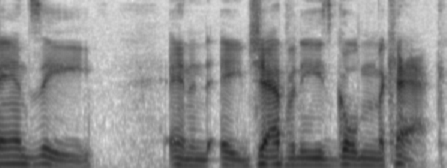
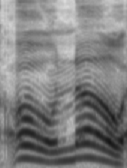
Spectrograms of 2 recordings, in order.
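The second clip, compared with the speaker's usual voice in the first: high-pitched pretend horror; mock dismay; 9 semitones higher, 4 dB louder than usual. Friends seeing him fall into a ravine, mock dismay. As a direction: wail it in mock alarm. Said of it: "they're all going".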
